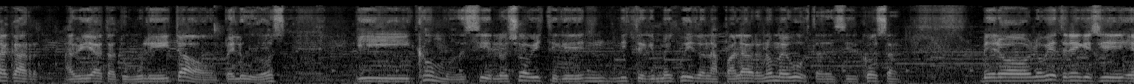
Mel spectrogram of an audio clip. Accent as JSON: {"language": "Spanish", "region": "Buenos Aires", "country": "Argentina", "said": "como nosotros somos de acá, de Capital, no conocemos, no fuimos al campo"}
